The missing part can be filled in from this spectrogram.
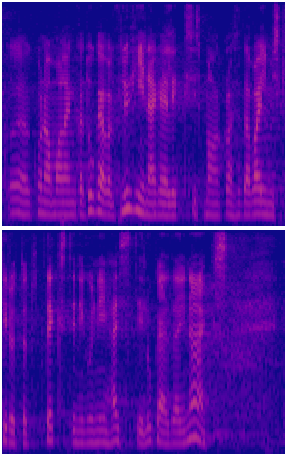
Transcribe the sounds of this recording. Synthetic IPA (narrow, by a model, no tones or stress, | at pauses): kunɑmɑolenkɑt̪uɡe̞vɑlt̪lyɦinæɡ̥e̞likːˑsismɑkɑse̞d̪̥ɑvɑlʲmiskirjut̪ːˑɑt̪ːˑud̪̥tːe̞kst̪inikujniːɦæsʲt̪iluɡ̥ed̪ɑejnæeks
